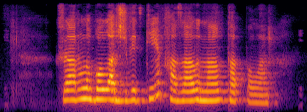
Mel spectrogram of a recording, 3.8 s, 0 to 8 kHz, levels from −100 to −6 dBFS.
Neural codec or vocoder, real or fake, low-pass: codec, 24 kHz, 0.9 kbps, WavTokenizer, medium music audio release; fake; 7.2 kHz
